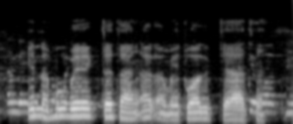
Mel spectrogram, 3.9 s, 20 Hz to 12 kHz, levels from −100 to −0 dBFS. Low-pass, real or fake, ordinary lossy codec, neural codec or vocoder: 7.2 kHz; fake; none; codec, 16 kHz, 16 kbps, FreqCodec, larger model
